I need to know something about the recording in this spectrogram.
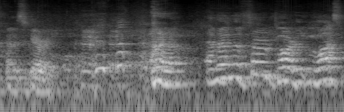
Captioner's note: laughter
